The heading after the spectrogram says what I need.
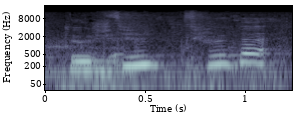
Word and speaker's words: Thuja: How do you pronounce that? Thuja. Thuja?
